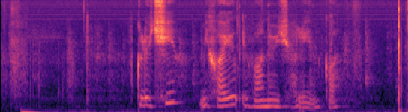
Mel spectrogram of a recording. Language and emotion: Russian, neutral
